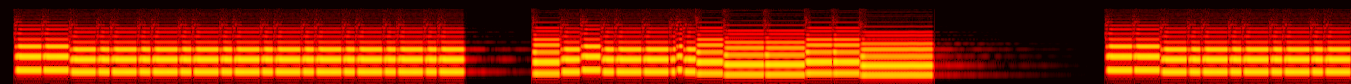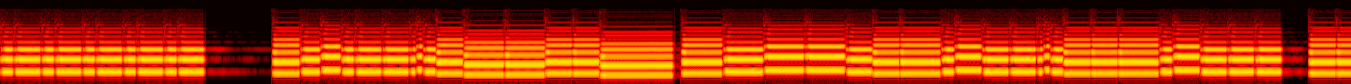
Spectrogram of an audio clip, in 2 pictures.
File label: Flute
